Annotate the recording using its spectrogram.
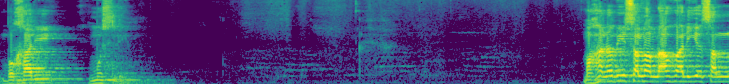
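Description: An elderly man chants in a drawn-out, melodic voice close to a microphone.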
